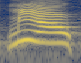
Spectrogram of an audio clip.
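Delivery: high-pitched mock cat meow; squeaky pretend cat; imitated meow. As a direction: answer with a high little meow. Imitates wife answering with meow.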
